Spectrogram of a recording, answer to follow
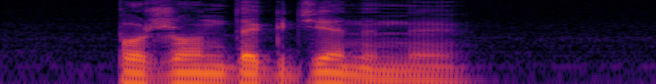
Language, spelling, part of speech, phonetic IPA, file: Polish, porządek dzienny, noun, [pɔˈʒɔ̃ndɛɟ ˈd͡ʑɛ̃nːɨ], Pl-porządek dzienny.ogg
